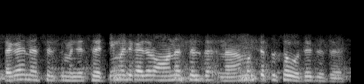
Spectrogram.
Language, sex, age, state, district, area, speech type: Marathi, male, 18-30, Maharashtra, Sangli, rural, conversation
